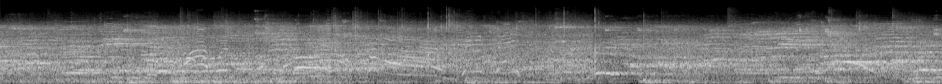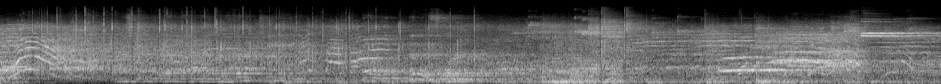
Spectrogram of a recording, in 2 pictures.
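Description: Basketball bouncing on a hardwood gym floor during play, with players' and spectators' voices echoing in the gym.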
